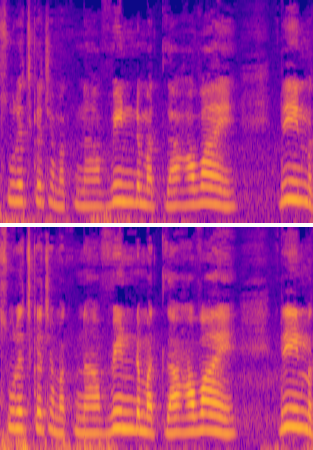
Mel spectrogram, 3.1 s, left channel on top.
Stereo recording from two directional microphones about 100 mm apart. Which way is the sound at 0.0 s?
50° right (ahead or behind).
